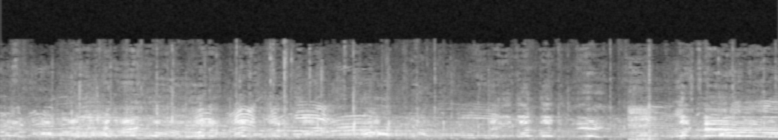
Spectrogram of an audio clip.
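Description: A kick thuds against a padded body protector.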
